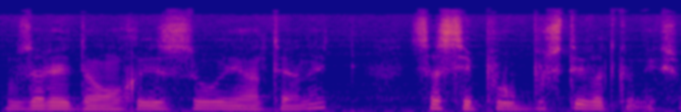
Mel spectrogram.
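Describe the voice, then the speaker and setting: Soft-spoken, the man talks at a moderate pace. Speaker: gaming tech youtuber. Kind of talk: tutorial.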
